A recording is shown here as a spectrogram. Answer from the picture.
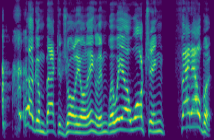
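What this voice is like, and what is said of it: Poor attempt at a British accent. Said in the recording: “that's why they don't ask me to do an, a British accent in any of the things I've ever done ... that is fair. That is very fair.”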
